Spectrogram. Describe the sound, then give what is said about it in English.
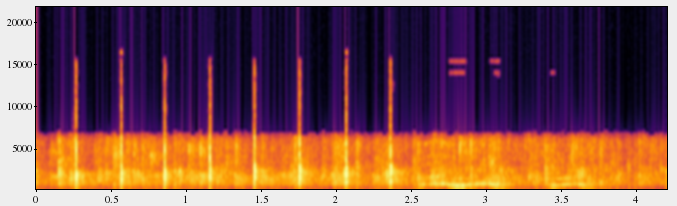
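A church audience applauds a deaconess leader with a dense, steady wash of clapping, punctuated early on by sharp, evenly spaced louder claps; a brief voice rises over the applause toward the end. “And I'd like to clap for her and embarrass her right now.”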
